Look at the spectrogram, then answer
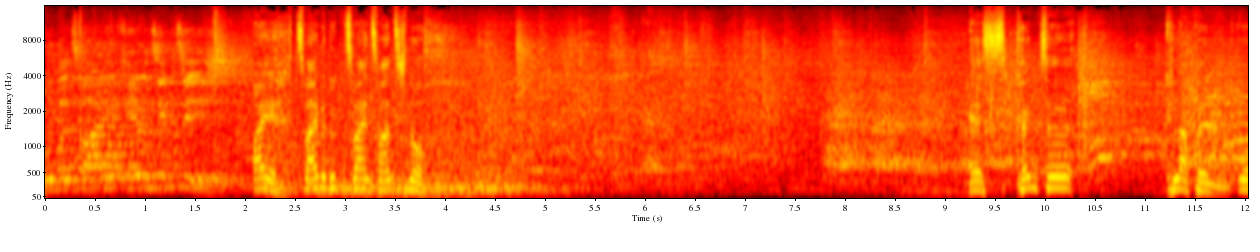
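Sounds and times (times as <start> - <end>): crowd hubbub: 1.8 - 12.0
clicks of sticks and puck: 10.3 - 10.6.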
